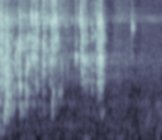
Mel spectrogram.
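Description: Water runs and splashes as a pot is rinsed under a tap, with close sloshing bursts for about a second and a half before it settles to faint drips and quiet.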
